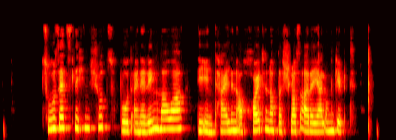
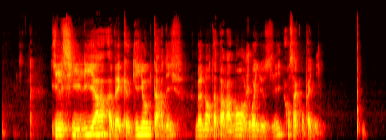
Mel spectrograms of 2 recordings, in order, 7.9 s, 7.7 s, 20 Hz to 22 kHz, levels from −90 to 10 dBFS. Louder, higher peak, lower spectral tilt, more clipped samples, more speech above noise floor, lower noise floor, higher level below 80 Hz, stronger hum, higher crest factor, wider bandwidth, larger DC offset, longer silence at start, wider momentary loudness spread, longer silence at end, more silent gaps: about the same, -19 LUFS vs -17 LUFS; about the same, -2 dBFS vs -2 dBFS; about the same, -5.5 dB/octave vs -5 dB/octave; neither; first, over 72 dB vs 57 dB; first, under -90 dBFS vs -73 dBFS; second, -72 dBFS vs -58 dBFS; neither; about the same, 18 dB vs 16 dB; second, 11.5 kHz vs 14.5 kHz; neither; first, 0.85 s vs 0.6 s; second, 12 LU vs 19 LU; first, 0.9 s vs 0.55 s; neither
